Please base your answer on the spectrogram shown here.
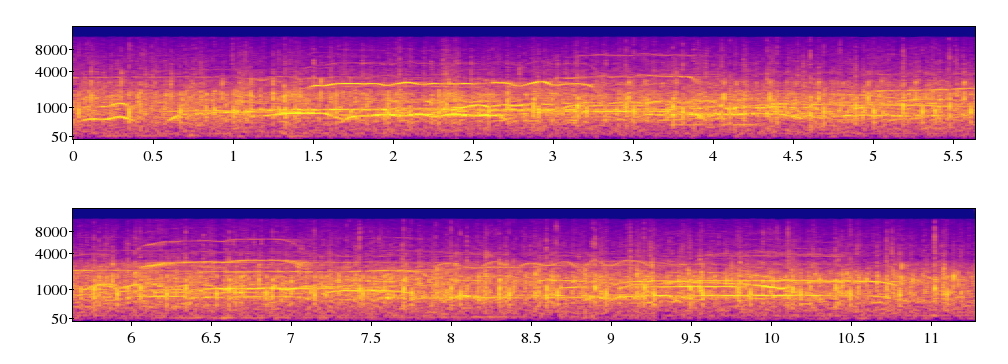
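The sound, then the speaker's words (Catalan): A crowd applauds steadily for several seconds in tribute to the team behind the president of the patronat, a dense, even roar of clapping hands with occasional shouts and cheers rising through it. “Com aquest aplaudiment va per ells.”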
